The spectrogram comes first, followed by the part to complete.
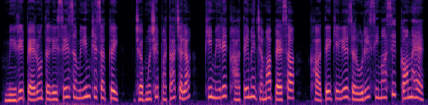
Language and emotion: Hindi, fearful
